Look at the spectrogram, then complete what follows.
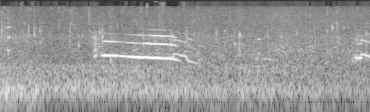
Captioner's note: gulls calling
